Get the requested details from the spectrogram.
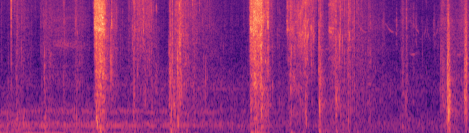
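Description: Blows thud against a creature in quick strikes.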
